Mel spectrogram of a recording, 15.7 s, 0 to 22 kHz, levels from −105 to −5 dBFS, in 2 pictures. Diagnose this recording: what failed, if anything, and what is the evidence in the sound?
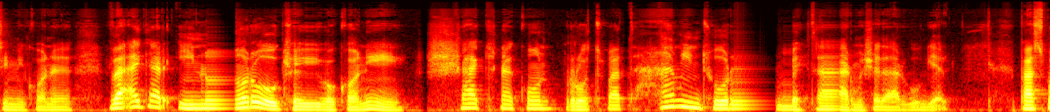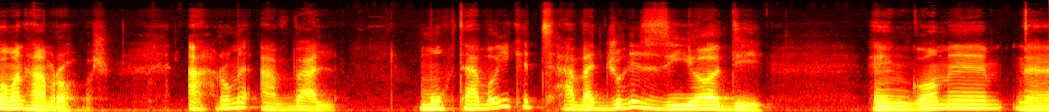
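The network path failed, and the receiver's jitter buffer concealed the damage. From 1.51 to 3.23 s the speech shows repeated stalls (stutter). It hangs three times, the longest hold 66 ms. About 152 ms of filled sound is added, roughly 9% of that stretch. Nothing is lost. Packets arrived later or slower than playback, so the buffer kept running dry. Each time the receiver extended the last sound until data returned.

Three longer holds sound like a call audio freeze. At 1.56 to 1.78 s the sound sustains for 201 ms. At 5.50 to 5.84 s it holds for 320 ms, and at 6.19 to 6.32 s for 110 ms. The held sound never drops to silence, and speech resumes exactly where it paused. The cause is likely packets held up in transit, leaving the buffer empty while the last sound was continued.

Two brief hitches are a short stall from a late packet. 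At 4.67 to 4.73 s a sound is stretched by 40 ms. At 5.88 to 5.97 s the stretch is 64 ms. Each time one packet missed its playout slot. The receiver prolonged the previous sound and then carried on from the same point, so no audio is missing. Each stall adds delay equal to its length.

From 11.53 to 12.57 s a jitter buffer speed-up is audible. The speech runs at about 109% of normal speed with unchanged pitch, so it sounds rushed. The buffer had grown beyond its target. To recover, the receiver cut many short pitch-period pieces in quick succession, removing roughly a tenth of a second in total.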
